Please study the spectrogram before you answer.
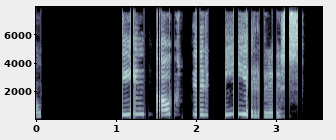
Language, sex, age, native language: Icelandic, female, 7, Icelandic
